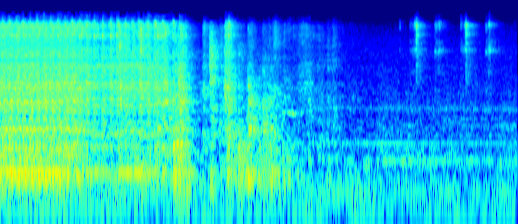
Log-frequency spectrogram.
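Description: Sewing machine stitching fabric for pajamas, a fast, steady mechanical whir that runs loud and close for about two seconds, then slows and fades to a few soft clicks.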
